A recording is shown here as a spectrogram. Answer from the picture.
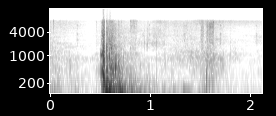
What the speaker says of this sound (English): It says open and close door.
